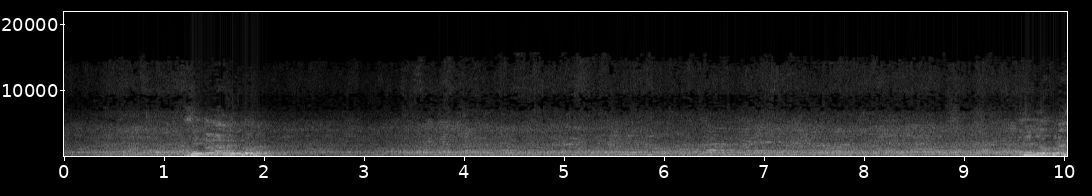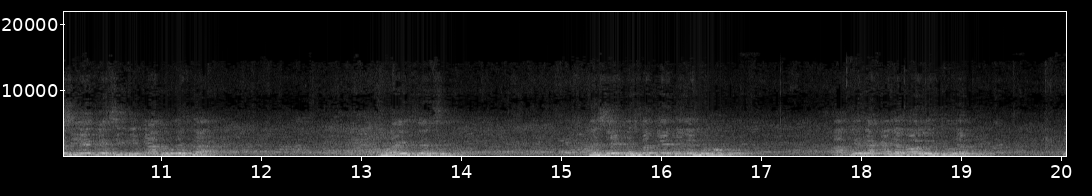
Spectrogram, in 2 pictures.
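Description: A middle-aged man speaks with animation through a microphone over loudspeakers.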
